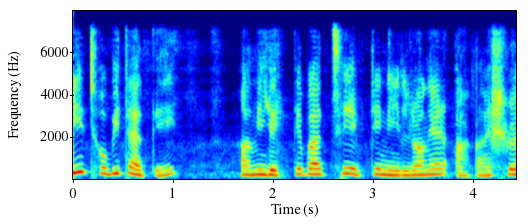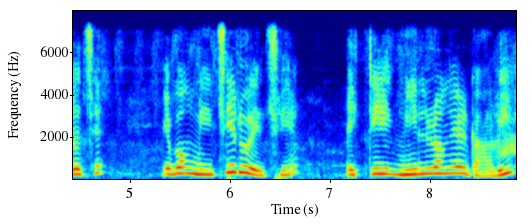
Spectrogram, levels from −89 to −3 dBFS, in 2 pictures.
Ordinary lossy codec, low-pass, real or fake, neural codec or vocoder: none; 7.2 kHz; fake; codec, 24 kHz, 3 kbps, HILCodec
